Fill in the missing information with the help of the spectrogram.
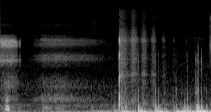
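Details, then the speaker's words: Snoring heard in the background while someone talks, faintly audible: snoring. "is is literally snoring I don't know if you can hear"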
